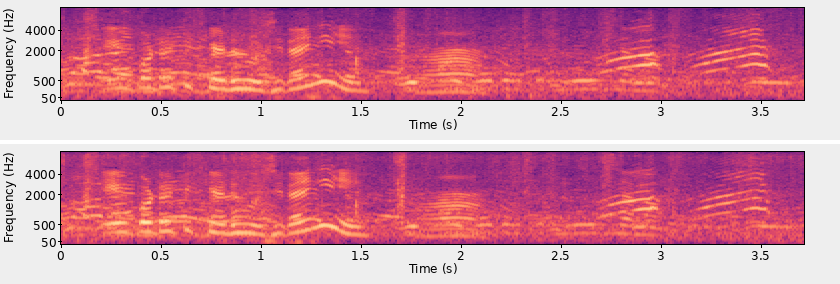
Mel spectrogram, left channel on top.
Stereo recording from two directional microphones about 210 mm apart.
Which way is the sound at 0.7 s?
15° right (ahead or behind).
